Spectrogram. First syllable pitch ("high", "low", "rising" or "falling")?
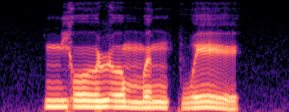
high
